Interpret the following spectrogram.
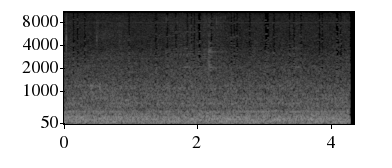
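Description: Steady outdoor background rumble, heaviest in the low range, with a faint steady hum running through it.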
